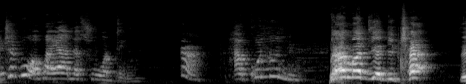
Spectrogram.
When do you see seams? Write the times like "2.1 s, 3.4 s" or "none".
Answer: none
